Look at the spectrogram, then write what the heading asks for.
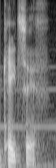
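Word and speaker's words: Cait Sith: Like apparently it was catchy up until a certain point where they changed it to Kate Sith.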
